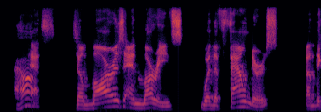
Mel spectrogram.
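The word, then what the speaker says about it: Murrie: on the odd couple but this is not spelled like murray the cop or the first name it's m-u-r-r-i-e yes so mars and murray's were the founders of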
